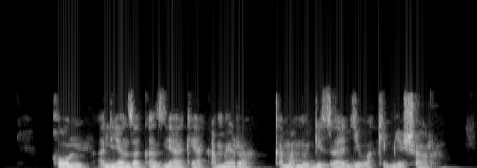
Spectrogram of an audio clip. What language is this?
Swahili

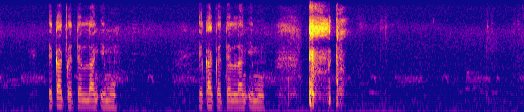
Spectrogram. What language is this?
Southern Sotho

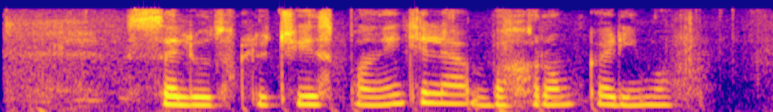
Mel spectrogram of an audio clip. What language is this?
Russian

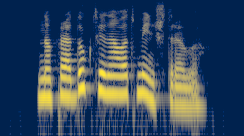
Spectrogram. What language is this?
Belarusian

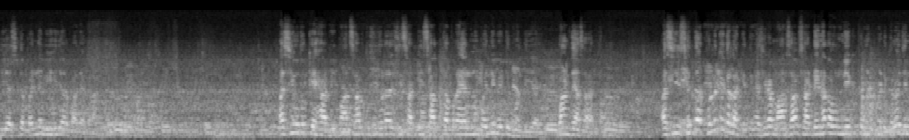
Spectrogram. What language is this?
Punjabi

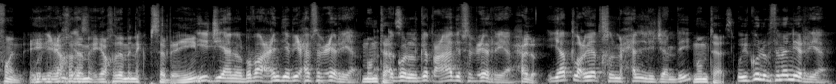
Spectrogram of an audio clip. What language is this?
Arabic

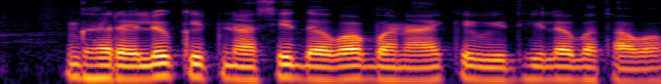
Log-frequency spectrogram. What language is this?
Chhattisgarhi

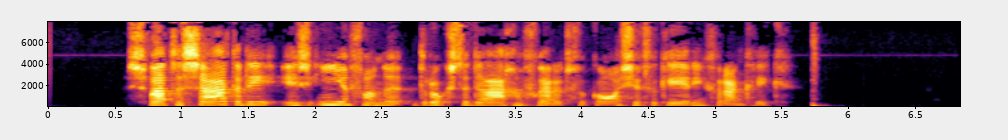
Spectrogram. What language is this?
Western Frisian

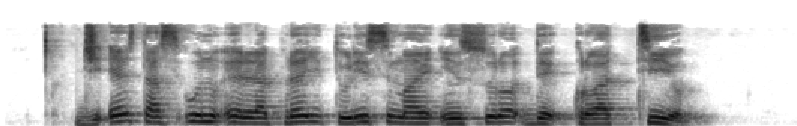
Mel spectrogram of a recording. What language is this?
Esperanto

